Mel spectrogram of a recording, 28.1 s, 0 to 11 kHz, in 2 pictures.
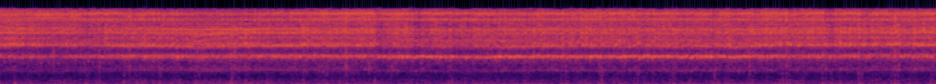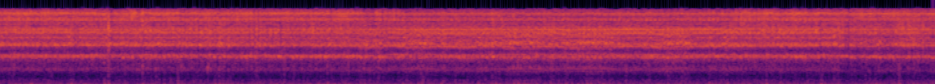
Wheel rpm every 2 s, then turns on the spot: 150, 150, 150, 140, 140, 150, 150, 150, 150, 150, 150, 150, 150, 150.
none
